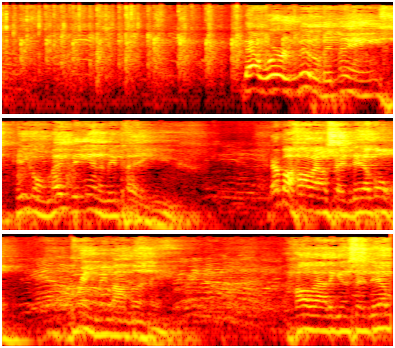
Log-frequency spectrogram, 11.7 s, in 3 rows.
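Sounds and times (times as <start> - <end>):
audience clapping hands in a steady rhythm: 0.0 - 3.3
speech: 2.4 - 5.6, 6.6 - 9.5, 10.8 - 11.7
laughter: 8.2 - 10.8.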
